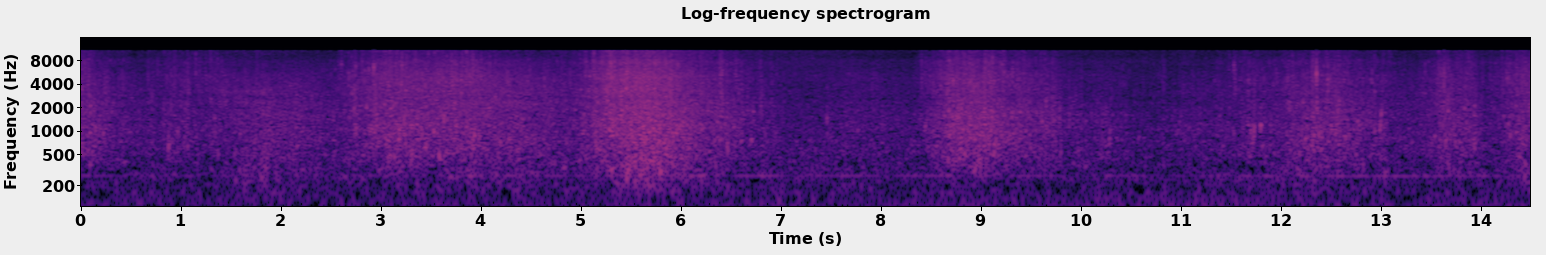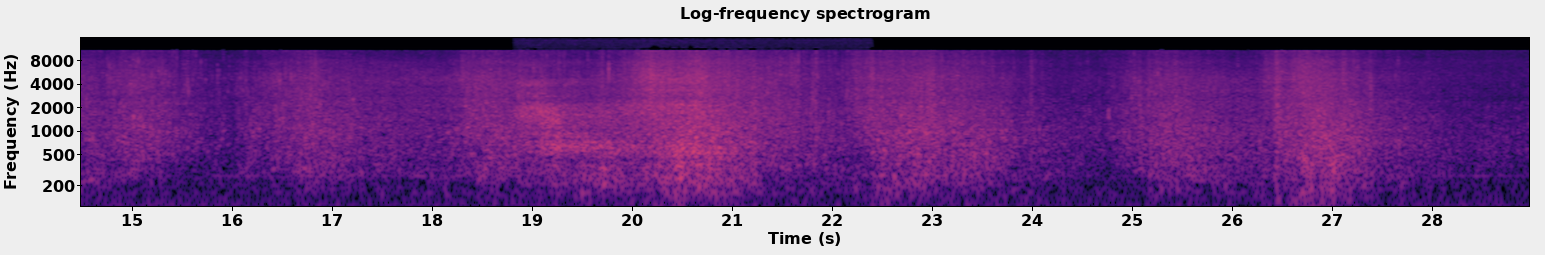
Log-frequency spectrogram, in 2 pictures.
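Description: Sea water washing and splashing in swells that rise and fade every two to three seconds, the loudest surge about two-thirds of the way through.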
